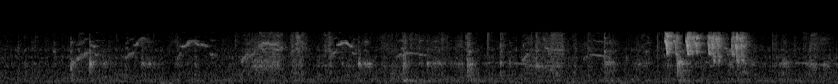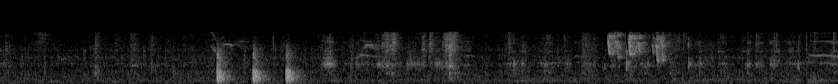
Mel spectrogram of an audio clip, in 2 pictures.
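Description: Blue-mutation rose-ringed parakeet playing on its perch: soft little chirps and squeaks with bursts of rapid clicking as it works its beak on the branch and toys, loudest about seven and fifteen seconds in. Three loud falling sweeps come just past the middle.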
